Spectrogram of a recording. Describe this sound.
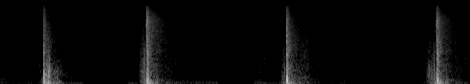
This is a sound of realistic punches created with very naughty wet beaten celery
fight, punch, realistic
